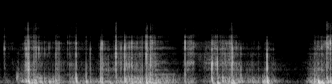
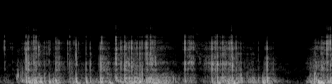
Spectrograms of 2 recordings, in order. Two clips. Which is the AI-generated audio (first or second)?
first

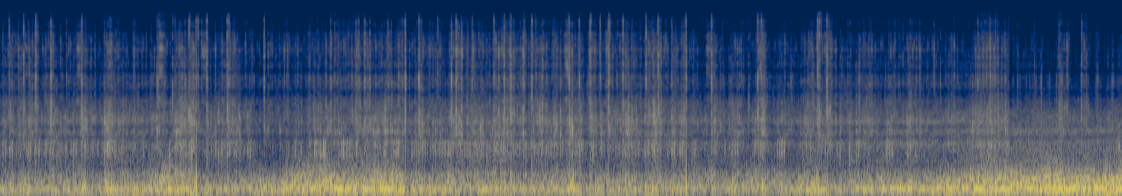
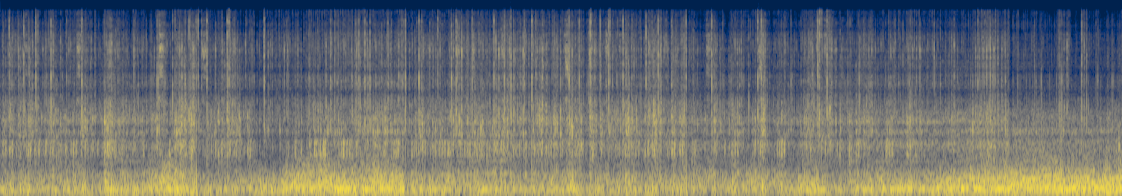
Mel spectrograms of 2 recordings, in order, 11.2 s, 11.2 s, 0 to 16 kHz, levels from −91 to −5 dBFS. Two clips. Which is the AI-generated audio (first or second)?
first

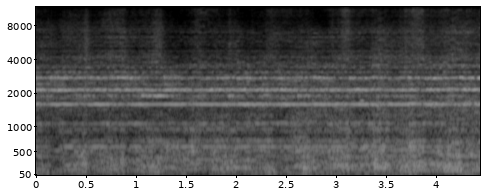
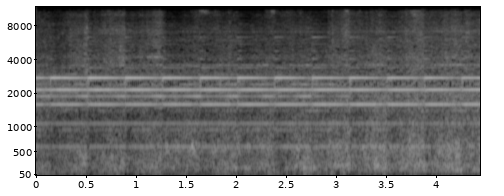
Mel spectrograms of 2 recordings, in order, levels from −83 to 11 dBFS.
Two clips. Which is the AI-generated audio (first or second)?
first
